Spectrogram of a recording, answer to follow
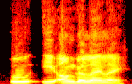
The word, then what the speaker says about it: Uiagalelei: DJ Uiagalelei.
